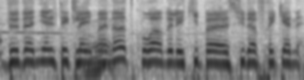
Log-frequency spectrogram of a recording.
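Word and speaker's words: Teklehaimanot: Vous l'avez entendu, donc il y a trois hommes en tête, donc dont l'Érythréen Tekleimanot. On a appris à le prononcer, c'était pas facile de début du tour, mais on commence à l'avoir bien en bouche. Tekleimanot qui est passé tout à l'heure au sommet de la petite côte, la première...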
